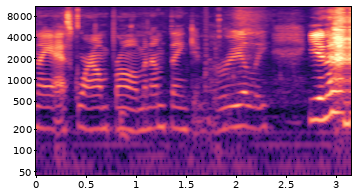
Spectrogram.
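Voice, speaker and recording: Talking at a fairly quick pace, a woman with an American accent has a fairly high pitch against noticeable background noise. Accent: country twang. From US South, Winfield, Louisiana. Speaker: hunting show pro staffer. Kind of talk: casual chat. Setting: radio studio.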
